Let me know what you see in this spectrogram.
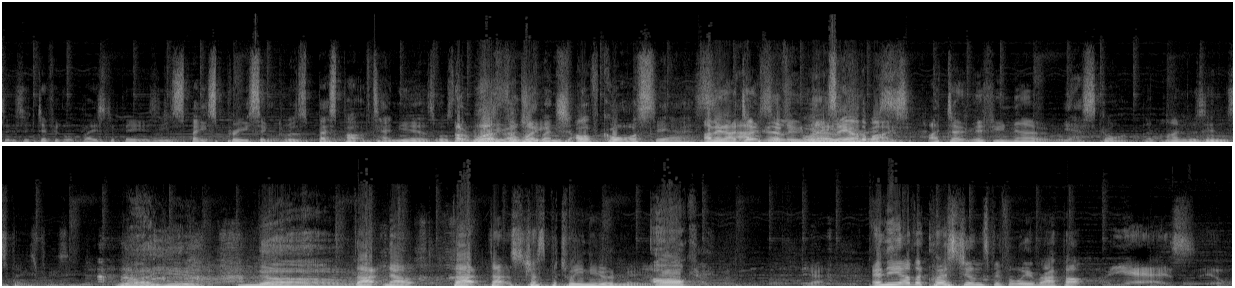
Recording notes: Live in Leicester. Onstage for a live performance.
